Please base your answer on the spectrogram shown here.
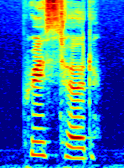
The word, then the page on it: priesthood: American English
